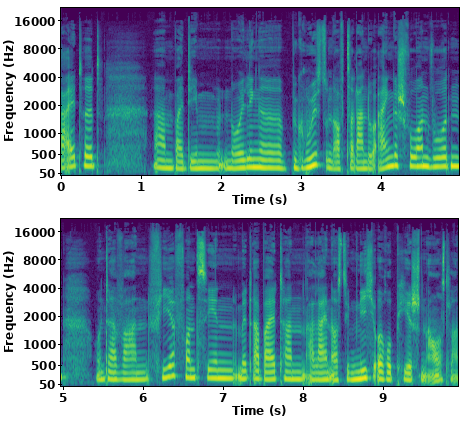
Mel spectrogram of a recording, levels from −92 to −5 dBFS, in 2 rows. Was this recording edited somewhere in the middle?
no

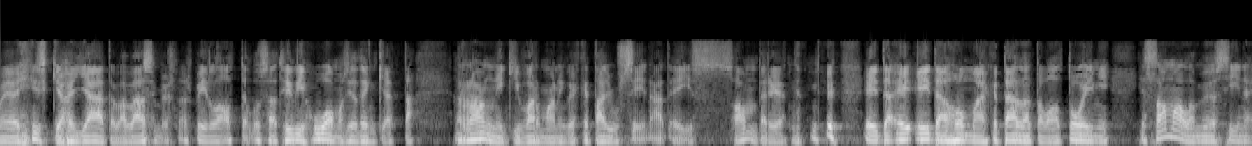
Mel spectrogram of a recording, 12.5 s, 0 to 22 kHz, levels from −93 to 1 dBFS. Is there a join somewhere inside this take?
no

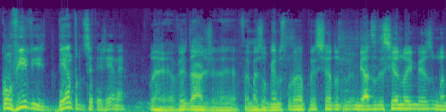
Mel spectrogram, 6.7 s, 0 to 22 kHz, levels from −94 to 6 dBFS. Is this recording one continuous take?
yes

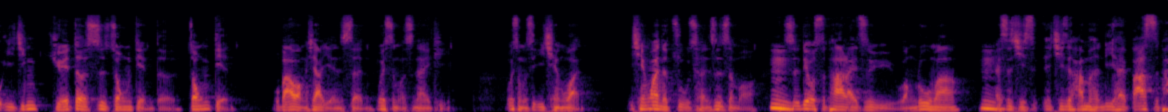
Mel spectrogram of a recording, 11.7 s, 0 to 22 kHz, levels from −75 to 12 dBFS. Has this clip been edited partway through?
yes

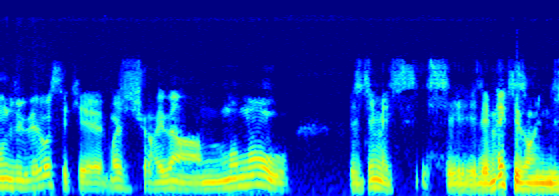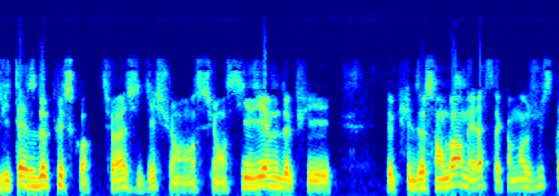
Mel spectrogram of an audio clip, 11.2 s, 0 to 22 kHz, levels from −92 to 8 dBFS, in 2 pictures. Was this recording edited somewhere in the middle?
no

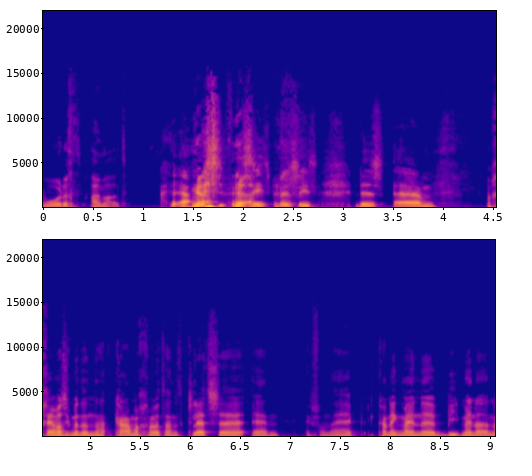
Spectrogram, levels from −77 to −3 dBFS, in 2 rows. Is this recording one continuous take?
yes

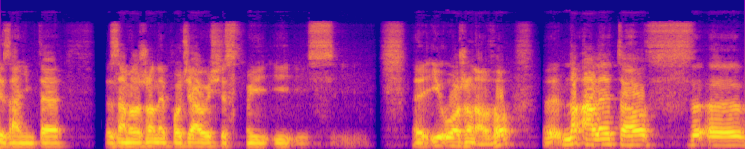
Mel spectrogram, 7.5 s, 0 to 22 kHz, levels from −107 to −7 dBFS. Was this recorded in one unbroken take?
no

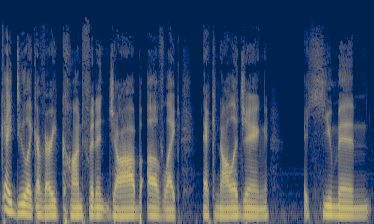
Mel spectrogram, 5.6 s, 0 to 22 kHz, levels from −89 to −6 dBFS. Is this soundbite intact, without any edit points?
yes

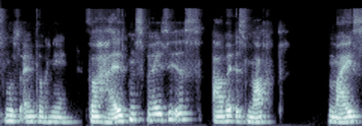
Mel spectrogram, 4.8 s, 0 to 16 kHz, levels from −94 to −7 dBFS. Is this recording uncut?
no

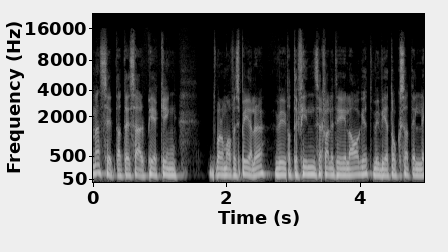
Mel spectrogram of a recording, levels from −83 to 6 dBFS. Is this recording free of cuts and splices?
no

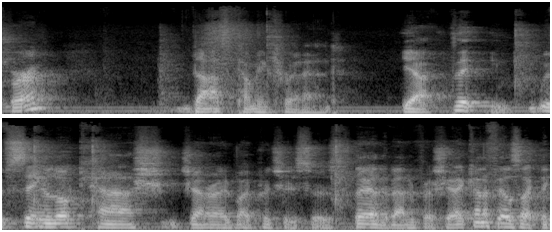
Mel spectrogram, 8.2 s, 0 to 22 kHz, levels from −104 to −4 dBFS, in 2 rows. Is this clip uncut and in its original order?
yes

